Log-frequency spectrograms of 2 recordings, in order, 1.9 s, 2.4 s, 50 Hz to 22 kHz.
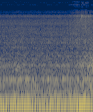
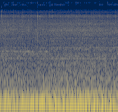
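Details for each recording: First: Prism Supply 4x4 van V8 after the burnt plug wire, probably arcing against the manifold, is put back on: deep, even burble with no stumble or skip, smooth now that all cylinders fire; normal idle. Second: Prism Supply 4x4 van V8, rough only at low rpm: uneven, stumbling low thump at idle with a beat dropping out now and then; a burnt-out spark plug wire, probably arcing against the exhaust manifold, causing a misfire.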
